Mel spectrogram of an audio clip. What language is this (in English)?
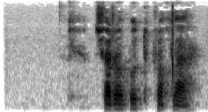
Uzbek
